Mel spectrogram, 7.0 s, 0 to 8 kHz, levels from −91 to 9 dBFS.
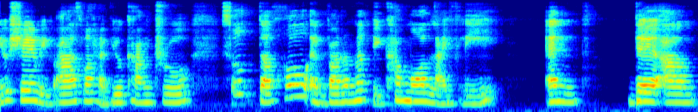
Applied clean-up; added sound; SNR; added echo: neural mask model DeepFilterNet 3.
